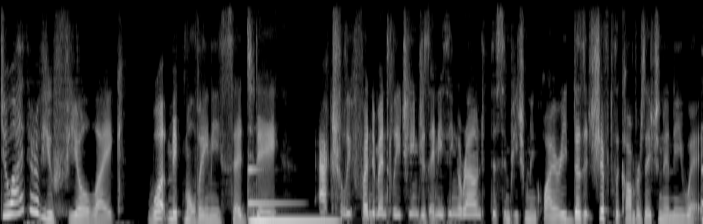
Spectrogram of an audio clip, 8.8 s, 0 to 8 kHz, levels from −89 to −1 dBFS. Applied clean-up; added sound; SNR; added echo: classical method Wiener filter.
